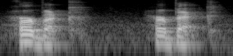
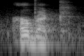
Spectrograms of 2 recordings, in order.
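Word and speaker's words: Hrbek: His name is spelled, it's Kent, H-R-B-E-K. Herbeck. And I guess they told him to buy a vowel because there's no vowels at the beginning. H-R-B-E-K. Herbeck.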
